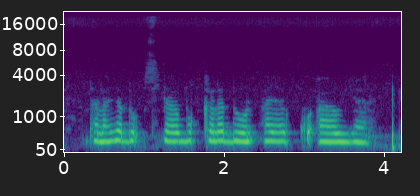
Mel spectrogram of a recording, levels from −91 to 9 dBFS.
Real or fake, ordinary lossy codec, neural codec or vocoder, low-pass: real; none; none; 19.8 kHz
